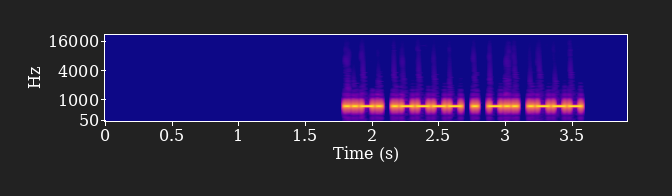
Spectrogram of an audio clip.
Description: Morse code, heard as a keyed tone, about 37 wpm, 700 Hz. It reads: F1EDJ
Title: DXCC-100 Call Signs - 5 Characters - 40wpm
